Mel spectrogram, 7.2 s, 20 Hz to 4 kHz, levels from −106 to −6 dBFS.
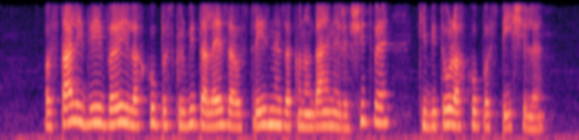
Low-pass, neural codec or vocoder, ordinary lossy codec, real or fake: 3.6 kHz; none; none; real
